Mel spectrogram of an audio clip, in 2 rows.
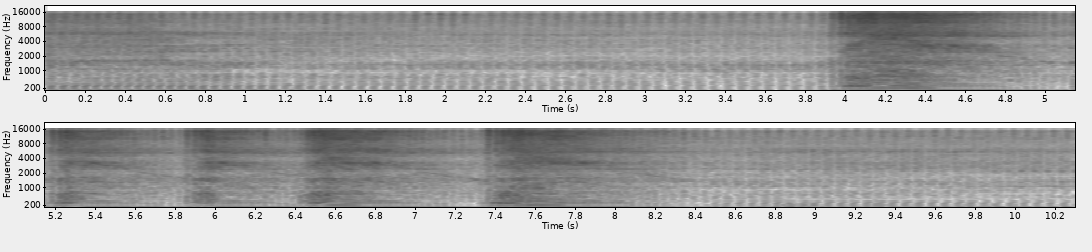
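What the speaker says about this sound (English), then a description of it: "Since we're giving you a walk around the motorcycle, let's show you what it sounds like." A Royal Enfield Guerrilla 450 motorcycle engine idles in neutral with a steady thump, then revs sharply five times in quick succession before settling back to a low idle.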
